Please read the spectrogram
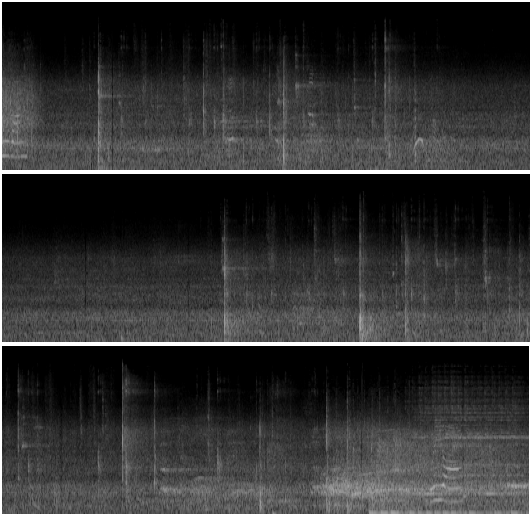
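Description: Table tennis ball hit back and forth in a doubles rally: sharp, irregular clicks of the celluloid ball off rubber-faced bats and the tabletop, with a run of strokes about one a second in the second half, in a large hall. Near the end a louder wash of voices and music rises as the point ends.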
